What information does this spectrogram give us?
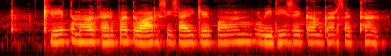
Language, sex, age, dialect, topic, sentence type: Chhattisgarhi, male, 18-24, Western/Budati/Khatahi, agriculture, question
